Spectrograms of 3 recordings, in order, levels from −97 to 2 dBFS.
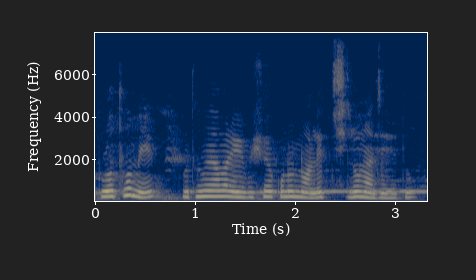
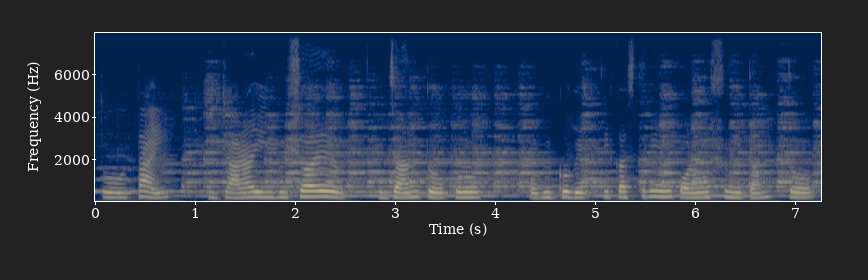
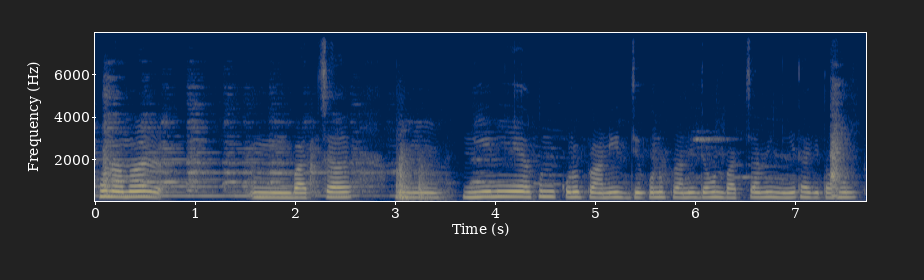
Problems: none marked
